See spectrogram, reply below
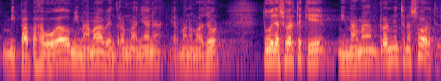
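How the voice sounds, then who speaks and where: A man in his fifties with an Argentine accent, telling his story in a measured, pausing way as a priest being interviewed. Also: medium pitch, warm tone. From Córdoba, Argentina. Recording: long reverberant hall.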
